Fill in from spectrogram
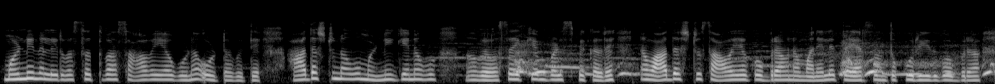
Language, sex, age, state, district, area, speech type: Kannada, female, 30-45, Karnataka, Mandya, rural, spontaneous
